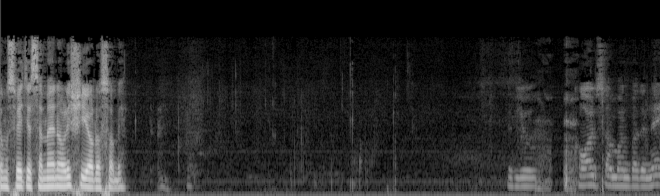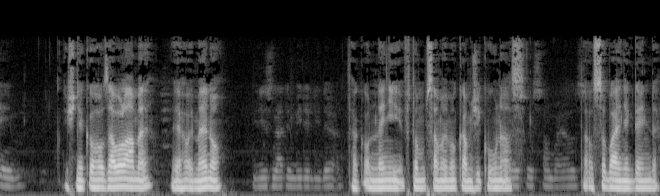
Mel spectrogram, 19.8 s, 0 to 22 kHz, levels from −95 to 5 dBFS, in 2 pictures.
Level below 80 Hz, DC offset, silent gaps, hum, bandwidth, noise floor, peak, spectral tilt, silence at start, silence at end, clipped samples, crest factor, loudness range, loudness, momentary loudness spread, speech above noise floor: -44 dBFS; under 0.1%; none; none; 11.5 kHz; -64 dBFS; 0 dBFS; -5.5 dB/octave; 0 s; 0 s; under 0.1%; 20 dB; 22 LU; -17 LUFS; 24 LU; 48 dB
